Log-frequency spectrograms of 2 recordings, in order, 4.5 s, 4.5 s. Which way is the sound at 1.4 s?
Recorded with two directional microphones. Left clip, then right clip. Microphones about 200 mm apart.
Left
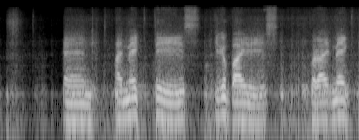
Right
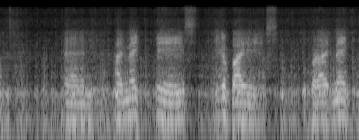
40° left (ahead or behind).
